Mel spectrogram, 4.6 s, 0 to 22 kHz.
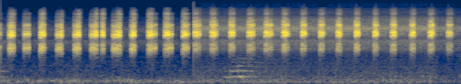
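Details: Cicadas sing in harsh, high, buzzy pulses, close to three a second, steady and unbroken, in summer in early July 2022 on the west side of Mallorca, the constant backdrop across the island.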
